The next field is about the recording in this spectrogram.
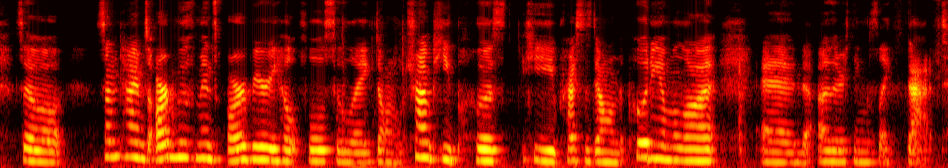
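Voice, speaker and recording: In an American accent, a woman talks at a moderate pace in a fairly high voice with ordinary pitch variation. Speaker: student. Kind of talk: class presentation. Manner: casual; animated.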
